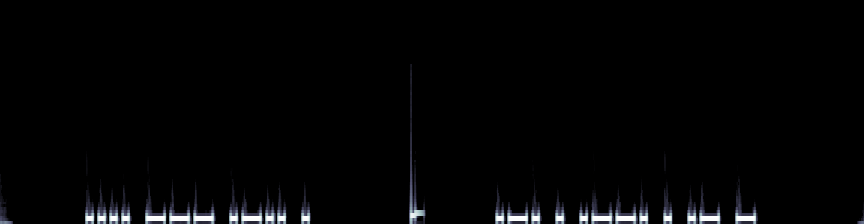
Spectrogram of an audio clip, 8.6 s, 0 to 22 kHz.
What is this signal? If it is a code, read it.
Morse code, heard as a keyed tone, about 20 wpm, 700 Hz. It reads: HOLE REPEAT
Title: Sentences from Top 1600 Words - New Word Drill - 20wpm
